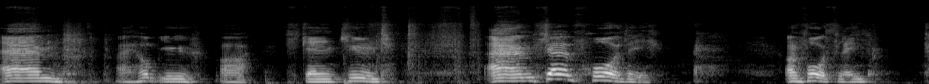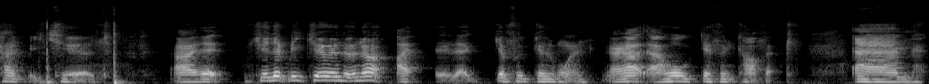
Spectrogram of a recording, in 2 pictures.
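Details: Adult man with ataxic cerebral palsy; weak lip muscles cannot form the shapes for certain letters; lifelong speech impediment; dysarthria (cerebral palsy).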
